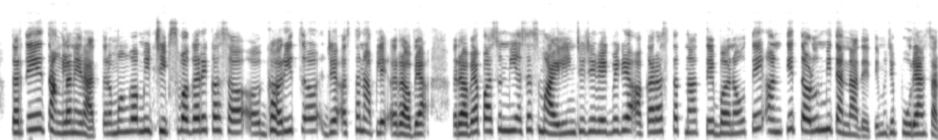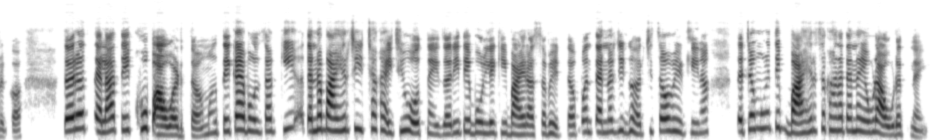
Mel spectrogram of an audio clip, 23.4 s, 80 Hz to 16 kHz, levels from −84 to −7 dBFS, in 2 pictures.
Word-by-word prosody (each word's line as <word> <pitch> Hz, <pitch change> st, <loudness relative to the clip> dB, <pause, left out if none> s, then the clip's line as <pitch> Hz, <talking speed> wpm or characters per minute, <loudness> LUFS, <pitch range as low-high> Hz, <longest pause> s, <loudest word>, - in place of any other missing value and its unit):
तर 285 Hz, 0 st, +2 dB
ते 360 Hz, +2 st, +5 dB
चांगलं 275 Hz, +1 st, +5 dB
नाही 275 Hz, -1 st, +1 dB
राहत. 195 Hz, -5 st, +3 dB
तर 255 Hz, 0 st, -5 dB
मग 295 Hz, +1 st, -6 dB
मी 325 Hz, +1 st, -1 dB
चिप्स 320 Hz, 0 st, 0 dB
वगैरे 325 Hz, +1 st, +3 dB
कसं 325 Hz, -4 st, -2 dB
अ, 255 Hz, -2 st, -7 dB, 0.2 s
घरीचं 315 Hz, +2 st, 0 dB, 0.2 s
जे 295 Hz, -, 0 dB
असतं 270 Hz, +6 st, -6 dB
ना 310 Hz, -, +1 dB
आपले 275 Hz, 0 st, -1 dB, 0.2 s
रव्या 250 Hz, +1 st, +3 dB, 0.4 s
रव्यापासून 315 Hz, +6 st, +1 dB
मी 330 Hz, 0 st, -2 dB
असं 320 Hz, +3 st, -5 dB
स्माइलिंगचे 285 Hz, -1 st, 0 dB
जे 310 Hz, +1 st, -4 dB
वेगवेगळे 310 Hz, +2 st, 0 dB
आकार 295 Hz, -1 st, -1 dB
असतात 320 Hz, +1 st, -4 dB
ना, 285 Hz, 0 st, -2 dB
ते 295 Hz, -, +2 dB
बनवते 275 Hz, +8 st, -2 dB
आणि 305 Hz, -1 st, -1 dB
ते 375 Hz, -, +2 dB
तळून 325 Hz, +1 st, +2 dB
मी 365 Hz, +1 st, -1 dB
त्यांना 250 Hz, -7 st, +3 dB
देते, 195 Hz, +2 st, -9 dB
म्हणजे 260 Hz, +3 st, -10 dB
पुऱ्यांसारखं, 245 Hz, -10 st, -1 dB, 0.6 s
तर 335 Hz, +4 st, +7 dB
त्याला 310 Hz, -1 st, +5 dB
ते 340 Hz, -, +4 dB
खूप 385 Hz, 0 st, 0 dB
आवडतं. 220 Hz, -4 st, +4 dB
मग 265 Hz, +3 st, -12 dB
ते 315 Hz, -, +5 dB
काय 350 Hz, 0 st, +9 dB
बोलतात 315 Hz, -1 st, -4 dB
की 370 Hz, +3 st, +1 dB, 0.2 s
त्यांना 320 Hz, +3 st, +3 dB
बाहेरची 335 Hz, +3 st, +3 dB
इच्छा 365 Hz, +2 st, -6 dB
खायची 315 Hz, -2 st, -3 dB
होत 275 Hz, -5 st, -1 dB
नाही. 250 Hz, -3 st, -3 dB
जरी 240 Hz, +4 st, 0 dB
ते 310 Hz, -, +2 dB
बोलले, 270 Hz, 0 st, -2 dB
"की 270 Hz, -, -5 dB
बाहेर 235 Hz, -2 st, +1 dB
असं 230 Hz, +2 st, -5 dB
भेटतं", 230 Hz, -3 st, -7 dB
पण 300 Hz, 0 st, -5 dB
त्यांना 290 Hz, +1 st, +2 dB
जी 330 Hz, -, -1 dB
घरची 265 Hz, -2 st, -7 dB
चव 320 Hz, 0 st, +1 dB
भेटली 280 Hz, -4 st, -6 dB
ना, 280 Hz, +1 st, -5 dB, 0.4 s
त्याच्यामुळे 365 Hz, +5 st, -2 dB
ते 405 Hz, -, -5 dB
बाहेरचं 285 Hz, +6 st, +4 dB
खाणं 335 Hz, -1 st, -3 dB
त्यांना 325 Hz, 0 st, -2 dB
एवढं 295 Hz, 0 st, 0 dB
आवडत 230 Hz, +1 st, +2 dB
नाही. 335 Hz, -3 st, -11 dB
295 Hz, 190 wpm, -21 LUFS, 260-325 Hz, 0.6 s, काय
